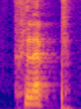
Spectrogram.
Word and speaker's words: chleb: If a word ends in a consonant, this consonant is voiceless, okay? No matter what, it is just voiceless.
